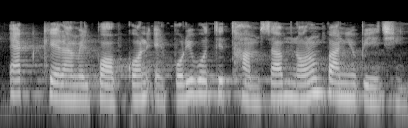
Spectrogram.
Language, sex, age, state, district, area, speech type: Bengali, female, 18-30, West Bengal, Purulia, urban, read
